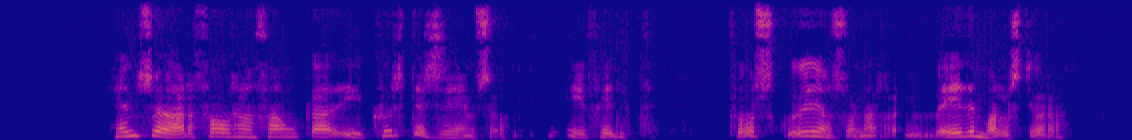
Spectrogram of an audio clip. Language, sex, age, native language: Icelandic, female, 60-69, Icelandic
